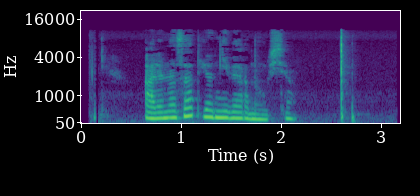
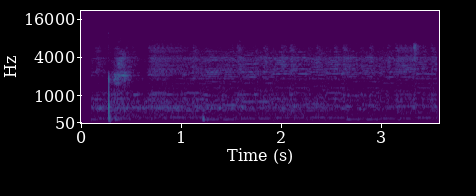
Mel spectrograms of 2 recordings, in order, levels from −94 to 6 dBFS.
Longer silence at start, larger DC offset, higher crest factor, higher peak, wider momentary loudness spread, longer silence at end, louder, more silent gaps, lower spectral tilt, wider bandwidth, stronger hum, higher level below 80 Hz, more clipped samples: first, 0.65 s vs 0.1 s; neither; about the same, 24 dB vs 28 dB; first, 0 dBFS vs -40 dBFS; first, 14 LU vs 5 LU; first, 0.45 s vs 0 s; first, -23 LUFS vs -66 LUFS; neither; first, -5 dB/octave vs -1 dB/octave; about the same, 11.5 kHz vs 11 kHz; neither; first, -62 dBFS vs under -90 dBFS; neither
